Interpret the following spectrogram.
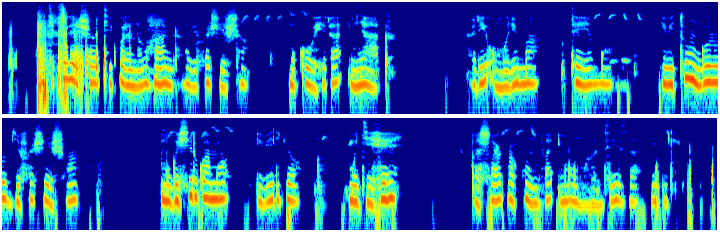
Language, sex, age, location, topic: Kinyarwanda, female, 18-24, Nyagatare, agriculture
